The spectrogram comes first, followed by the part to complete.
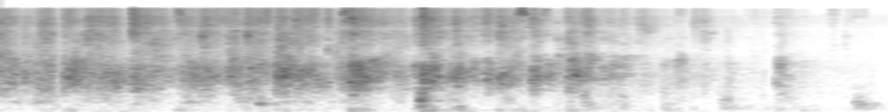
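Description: Audience applauding, a dense patter of clapping that thins and dies away near the end.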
